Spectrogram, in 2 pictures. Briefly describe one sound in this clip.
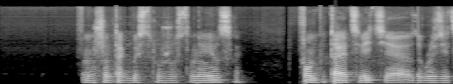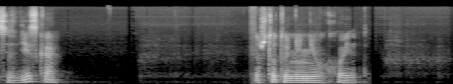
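A young man talks calmly and close to a microphone, in short bursts.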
